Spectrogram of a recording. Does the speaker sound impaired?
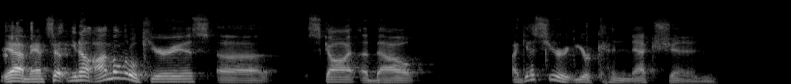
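No.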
